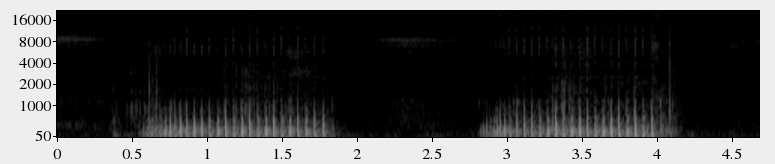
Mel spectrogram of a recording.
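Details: French bulldog snoring: two long, rattling snores, each a fluttering vibration on the in-breath, with quiet gaps between; snoring.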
